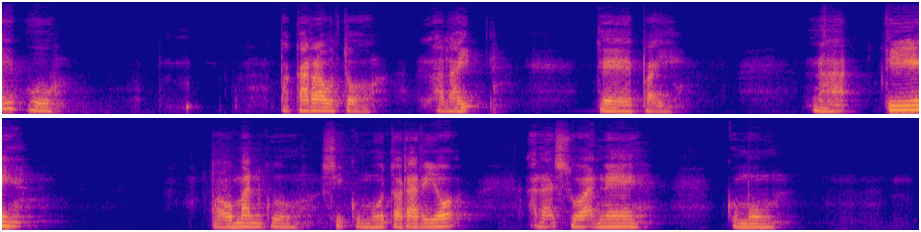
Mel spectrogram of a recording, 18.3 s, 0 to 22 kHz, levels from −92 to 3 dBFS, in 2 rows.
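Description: From start to finish, the speech carries a swirling, watery smear, with consonant attacks blurred and the tone hollowed out. Content still reaches up to 20.2 kHz, so the damage is not a bandwidth cut. The sound points to Opus at around 64 kbit/s, and the likely cause is generation loss: roughly fifteen successive encode–decode passes, each requantising on a shifted frame grid so the noise compounds.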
